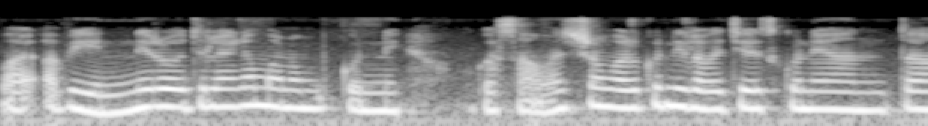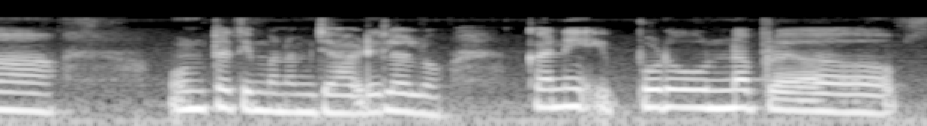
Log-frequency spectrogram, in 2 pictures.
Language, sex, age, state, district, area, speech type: Telugu, female, 18-30, Telangana, Medak, rural, spontaneous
